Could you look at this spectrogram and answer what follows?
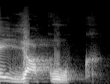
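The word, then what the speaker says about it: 약국: बाद देखें कू कुक, लेकिन अब हुआ यूं क्योंकि नीचे वाला जो काफ है तो अगला जो हमने जी पढ़ना था तो वो साइलेंट हो गया, तो इसलिए हम इसको पढ़ेंगे याकूक।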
